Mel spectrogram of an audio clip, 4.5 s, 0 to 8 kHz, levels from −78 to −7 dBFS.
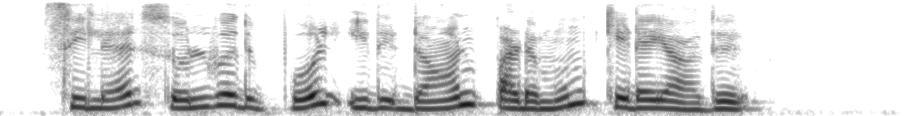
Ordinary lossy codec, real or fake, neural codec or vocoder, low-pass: Opus, 64 kbps; real; none; 7.2 kHz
